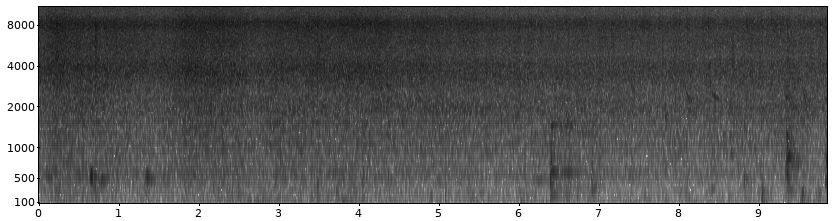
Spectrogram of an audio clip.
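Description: Chopped tomatoes sizzle loudly in fried masala for a village-style fish curry, a continuous, close hiss with scattered light clicks and taps of stirring toward the end.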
